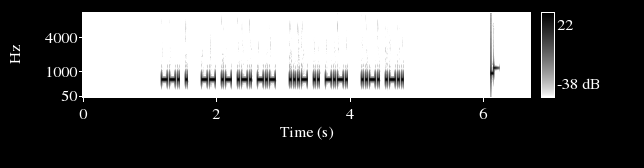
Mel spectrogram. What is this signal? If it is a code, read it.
Morse code, heard as a keyed tone, about 37 wpm, 700 Hz. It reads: GE MARK VIC FL
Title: K1USN SST QSO Practice - 40wpm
